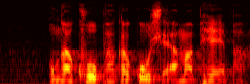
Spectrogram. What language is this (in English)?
Xhosa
